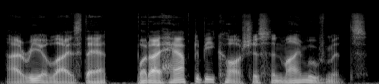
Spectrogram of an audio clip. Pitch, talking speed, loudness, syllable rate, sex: 80 Hz, 190 wpm, -22 LUFS, 5.1 syllables/s, male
